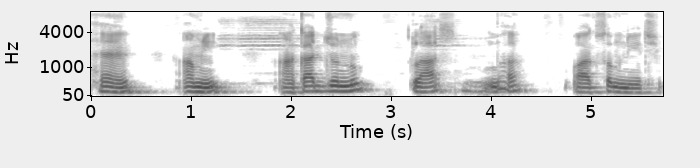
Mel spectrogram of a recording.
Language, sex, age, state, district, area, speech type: Bengali, male, 30-45, West Bengal, Hooghly, urban, spontaneous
